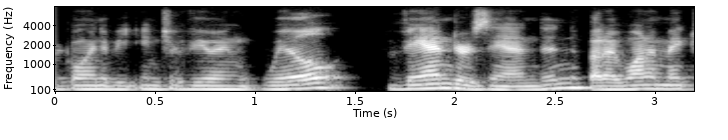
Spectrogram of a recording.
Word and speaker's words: VanderZanden: today we are going to be interviewing will vanderzanden but I want to make sure that I pronounce to your last name correct yeah you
